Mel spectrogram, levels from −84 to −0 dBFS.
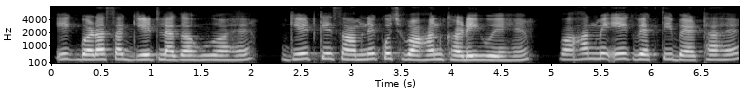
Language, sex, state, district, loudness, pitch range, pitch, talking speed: Hindi, female, Bihar, Bhagalpur, -18 LUFS, 235-275 Hz, 255 Hz, 185 wpm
